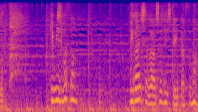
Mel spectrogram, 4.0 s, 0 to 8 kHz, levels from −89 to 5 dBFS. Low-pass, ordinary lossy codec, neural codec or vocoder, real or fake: 7.2 kHz; none; none; real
